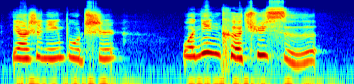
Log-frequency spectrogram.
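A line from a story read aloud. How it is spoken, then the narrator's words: Crying young man. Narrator (Chinese): 青年…哭起来了，说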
